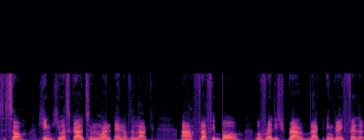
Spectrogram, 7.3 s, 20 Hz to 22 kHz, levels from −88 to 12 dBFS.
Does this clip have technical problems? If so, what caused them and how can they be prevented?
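No, this speech clip has no technical problems. Since there is nothing to trace back to a cause, nothing needs preventing here.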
